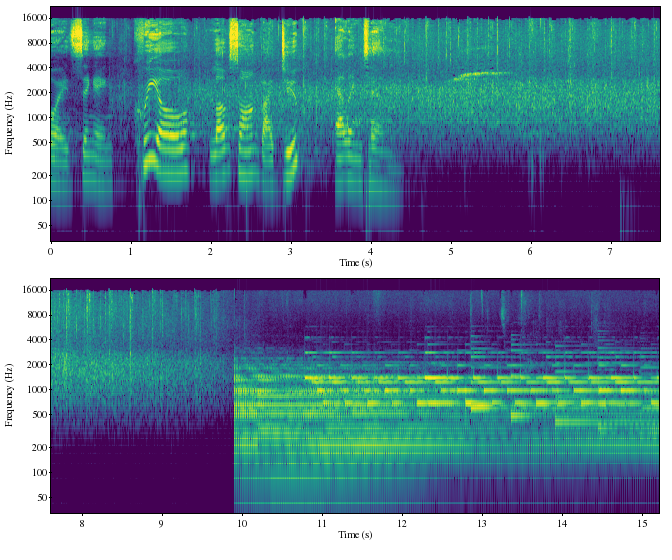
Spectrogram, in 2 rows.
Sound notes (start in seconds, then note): 4.3 audience applauding; 9.9 piano playing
